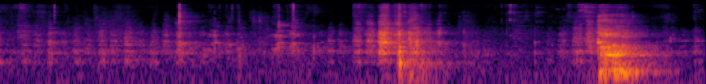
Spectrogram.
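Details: Labrador Retriever named Mr. Honey, at play, giving breathy, noisy bursts of panting, with two louder huffs near the end over a soft background murmur and faint voices.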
